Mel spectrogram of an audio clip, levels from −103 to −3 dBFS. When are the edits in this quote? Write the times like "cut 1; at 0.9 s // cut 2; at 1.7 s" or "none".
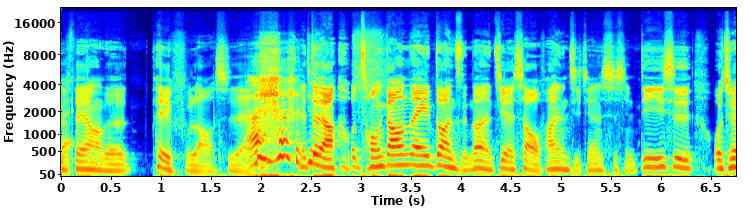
cut 1; at 2.9 s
